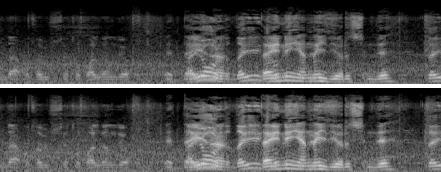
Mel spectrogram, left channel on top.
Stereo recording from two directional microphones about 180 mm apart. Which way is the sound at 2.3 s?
30° left (ahead or behind).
